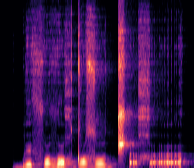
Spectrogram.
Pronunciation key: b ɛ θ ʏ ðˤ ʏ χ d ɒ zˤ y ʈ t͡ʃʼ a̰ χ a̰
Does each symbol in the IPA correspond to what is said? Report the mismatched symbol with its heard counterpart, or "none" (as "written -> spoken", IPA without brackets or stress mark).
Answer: ʈ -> d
